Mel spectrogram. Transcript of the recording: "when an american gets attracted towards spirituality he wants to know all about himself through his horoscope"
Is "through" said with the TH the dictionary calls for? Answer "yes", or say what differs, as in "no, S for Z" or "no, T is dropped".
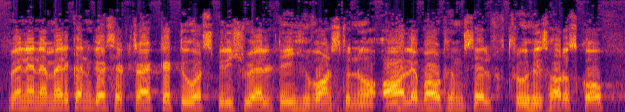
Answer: no, T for TH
